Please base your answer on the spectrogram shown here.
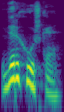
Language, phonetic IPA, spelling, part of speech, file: Russian, [vʲɪrˈxuʂkə], верхушка, noun, Ru-верхушка.ogg
- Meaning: 1. top, crest, summit, apex 2. elite, establishment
